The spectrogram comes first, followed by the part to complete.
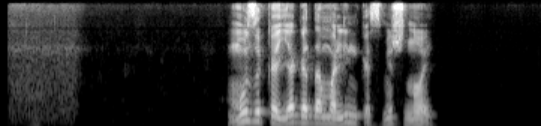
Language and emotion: Russian, positive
